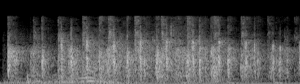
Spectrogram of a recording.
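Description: crowd, applause

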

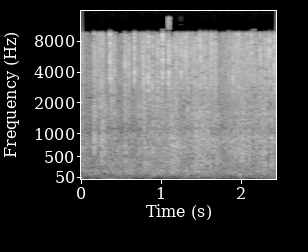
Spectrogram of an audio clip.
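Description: nature, hail falling

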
